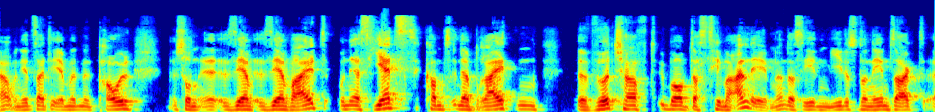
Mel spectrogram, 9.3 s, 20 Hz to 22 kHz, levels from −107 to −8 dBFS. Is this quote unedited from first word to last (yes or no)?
no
